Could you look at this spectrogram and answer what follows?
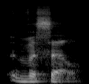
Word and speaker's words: Vassell: According to Wikipedia, it is pronounced Vassell.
